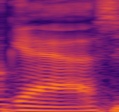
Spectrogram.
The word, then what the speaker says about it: Gass: Kyle Gass, whose last name rhymes with ass.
